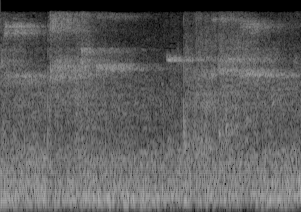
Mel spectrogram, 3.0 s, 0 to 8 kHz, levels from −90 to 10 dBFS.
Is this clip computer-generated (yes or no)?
no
